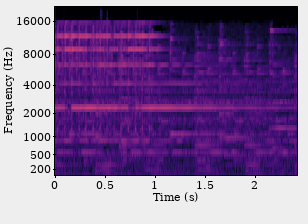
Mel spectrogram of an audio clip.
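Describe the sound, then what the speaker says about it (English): A telephone rings in the Umineko visual novel game, a steady electronic trill repeating at an even pulse over sustained background music, clear and fairly loud with no talk. "the ring of the phone, which had once sounded like a scream for help"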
